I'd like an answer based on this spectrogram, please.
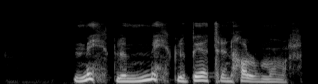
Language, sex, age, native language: Icelandic, male, 50-59, Icelandic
